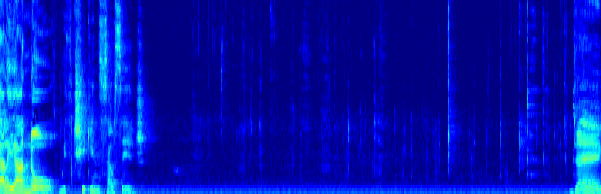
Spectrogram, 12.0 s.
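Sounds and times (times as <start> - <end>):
steady low hum: 0.0 - 12.0
person chewing food: 3.9 - 11.5.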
